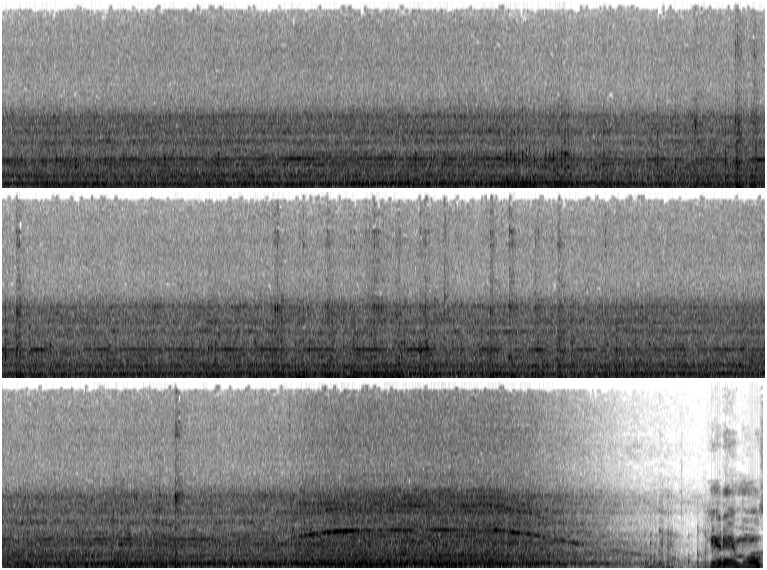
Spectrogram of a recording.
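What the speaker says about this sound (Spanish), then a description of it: "ya aquí tengo mi batidora y vamos a empezar a mezclar esta mezcla de, pues para hacer nuestro mousse" An electric hand mixer beats a peach mousse mixture, giving a loud, continuous motor whir with a rough, churning texture that holds steady for about twenty seconds before winding down and stopping.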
